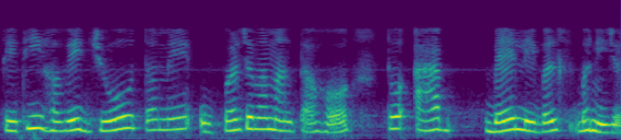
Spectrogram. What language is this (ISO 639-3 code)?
guj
